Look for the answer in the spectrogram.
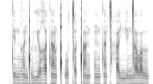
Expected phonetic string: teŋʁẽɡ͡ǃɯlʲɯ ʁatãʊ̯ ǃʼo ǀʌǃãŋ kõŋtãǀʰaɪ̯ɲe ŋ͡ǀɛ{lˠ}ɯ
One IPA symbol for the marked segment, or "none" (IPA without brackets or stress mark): lˠ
